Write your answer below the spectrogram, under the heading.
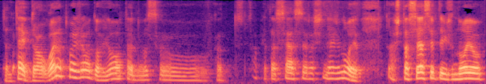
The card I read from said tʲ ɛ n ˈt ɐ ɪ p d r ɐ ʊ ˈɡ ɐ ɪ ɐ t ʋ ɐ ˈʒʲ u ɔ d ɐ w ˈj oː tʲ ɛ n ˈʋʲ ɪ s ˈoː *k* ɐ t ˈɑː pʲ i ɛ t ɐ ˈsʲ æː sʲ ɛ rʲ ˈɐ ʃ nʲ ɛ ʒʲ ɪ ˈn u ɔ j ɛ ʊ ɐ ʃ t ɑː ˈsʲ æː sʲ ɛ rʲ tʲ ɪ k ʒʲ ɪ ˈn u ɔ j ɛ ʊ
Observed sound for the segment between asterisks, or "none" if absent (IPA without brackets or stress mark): k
